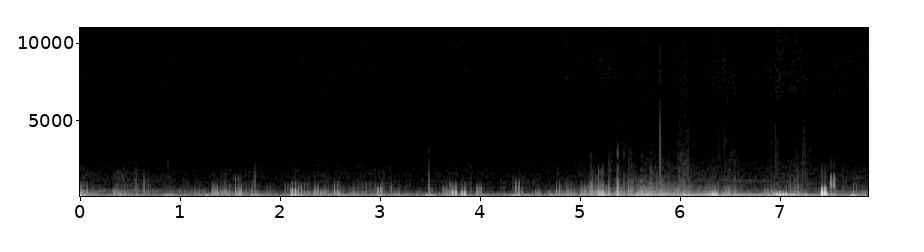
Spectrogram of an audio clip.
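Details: Continuous low gurgling and rumbling with irregular pops and bubbling, presented as ASMR stomach growling; ordinary stomach growling (borborygmi).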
